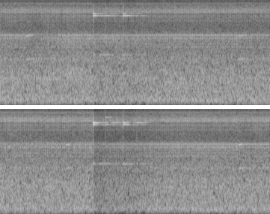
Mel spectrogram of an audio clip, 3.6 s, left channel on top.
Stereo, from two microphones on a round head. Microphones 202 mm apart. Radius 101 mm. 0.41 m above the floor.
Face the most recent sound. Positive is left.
turn(degrees=-25)  # may be behind; listen again after turning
